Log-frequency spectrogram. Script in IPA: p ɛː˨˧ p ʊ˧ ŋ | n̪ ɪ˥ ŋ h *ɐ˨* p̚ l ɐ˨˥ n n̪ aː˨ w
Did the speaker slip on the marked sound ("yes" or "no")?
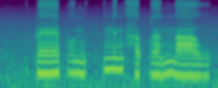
no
